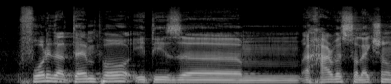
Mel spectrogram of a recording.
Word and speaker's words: Fuori dal Tempo: This is a, correct my pronunciation if I'm wrong, Fuori dal Tempo.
